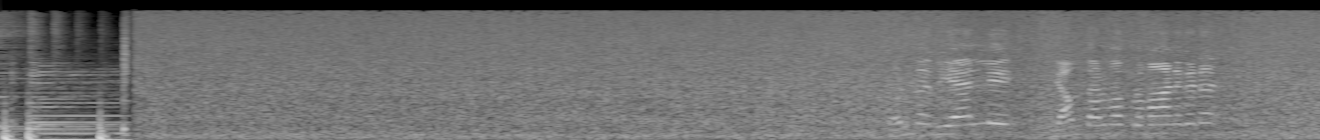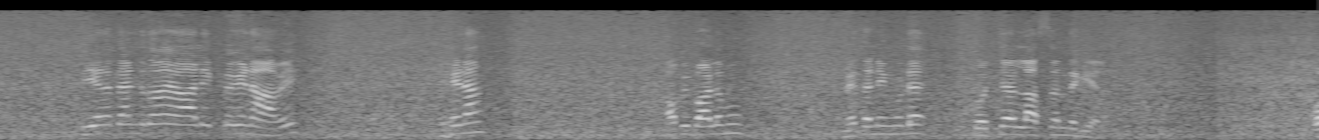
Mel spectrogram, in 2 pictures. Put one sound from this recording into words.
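Water rushes steadily over rocks in a stream.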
